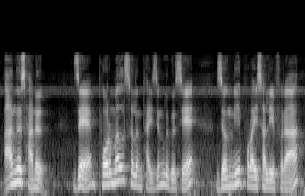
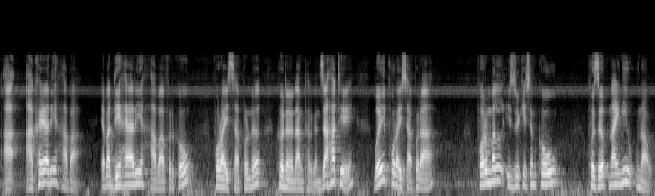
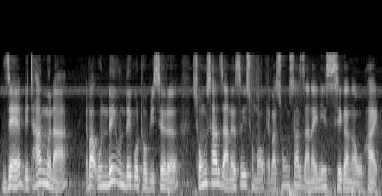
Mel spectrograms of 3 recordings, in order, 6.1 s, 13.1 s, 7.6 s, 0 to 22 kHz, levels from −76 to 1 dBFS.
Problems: none marked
